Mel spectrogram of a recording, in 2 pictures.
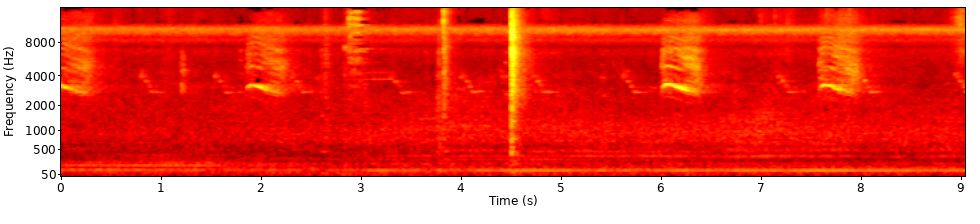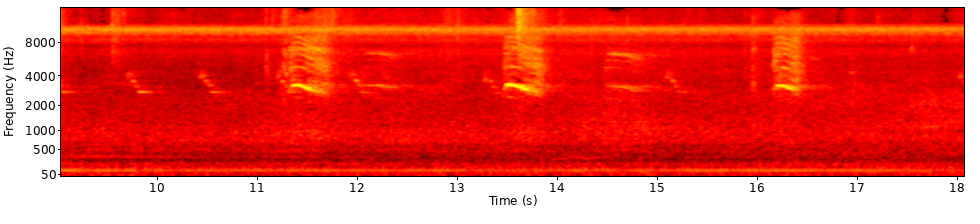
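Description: A bird calling over and over, a short downward-sliding note every one to two seconds, over a steady low hum. A single sharp click about four and a half seconds in.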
